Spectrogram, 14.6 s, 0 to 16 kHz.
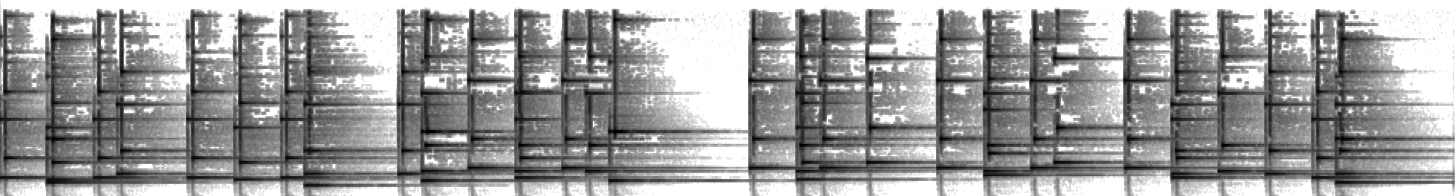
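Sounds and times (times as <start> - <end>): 
12 note music box melody: 0.0 - 14.5.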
